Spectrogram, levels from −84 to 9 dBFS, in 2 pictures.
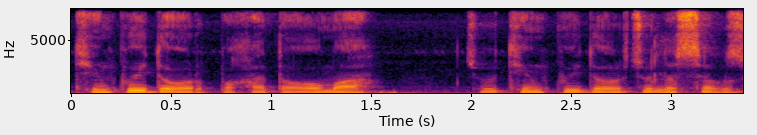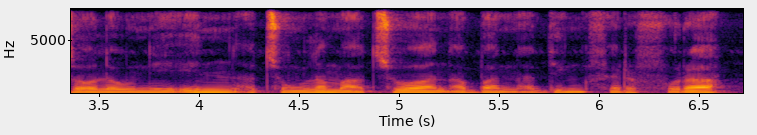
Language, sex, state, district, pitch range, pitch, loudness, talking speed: Mizo, male, Mizoram, Aizawl, 100-125 Hz, 105 Hz, -18 LUFS, 205 wpm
